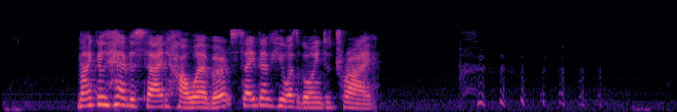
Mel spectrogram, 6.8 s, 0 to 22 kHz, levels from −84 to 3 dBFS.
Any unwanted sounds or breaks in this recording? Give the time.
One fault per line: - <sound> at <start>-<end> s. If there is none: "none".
- laugh at 4.6-6.1 s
